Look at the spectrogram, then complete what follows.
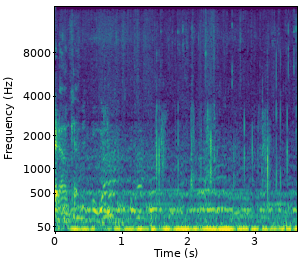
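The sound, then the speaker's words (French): A steady, low droning hum of many honeybees around a hive in a national park fills the whole stretch, dense and continuous, with faint murmured voices and small clicks and taps scattered through it. “Donc on peut nous dire dans le parc national, nous avons environ 2 millions d'abeilles, rien que d'abeilles”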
